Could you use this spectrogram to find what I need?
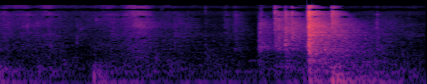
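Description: A door lock clicks.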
